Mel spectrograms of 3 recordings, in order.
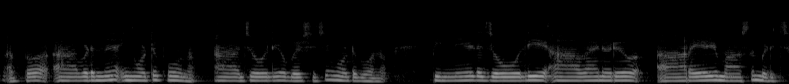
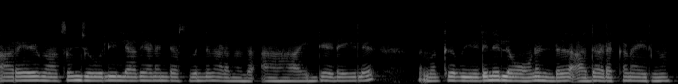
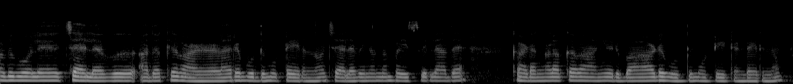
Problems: low volume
